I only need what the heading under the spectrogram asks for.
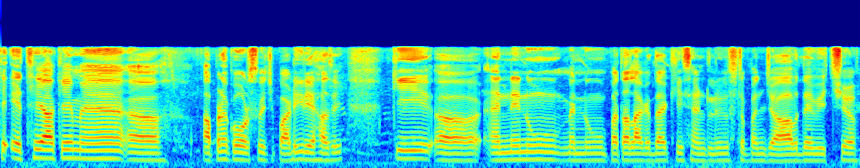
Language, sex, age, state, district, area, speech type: Punjabi, male, 18-30, Punjab, Bathinda, urban, spontaneous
